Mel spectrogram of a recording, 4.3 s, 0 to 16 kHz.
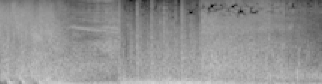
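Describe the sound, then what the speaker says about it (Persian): A heavy booming blast with rumbling low end in the video game Far Cry 6, followed by a sustained dense roar of debris and crackle that stays loud throughout. "انفجارش بدی نیست"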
